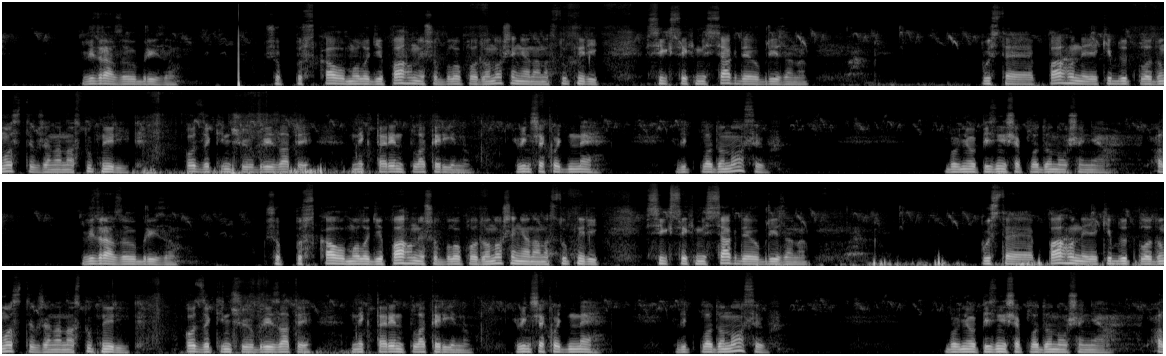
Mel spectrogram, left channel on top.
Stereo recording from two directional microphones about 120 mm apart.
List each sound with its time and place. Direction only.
0.8 s speech: 30° right (ahead or behind)
2.6 s speech: 40° right (ahead or behind); by 3.5 s 25° right (ahead or behind)
3.5 s speech: 40° right (ahead or behind)
9.8 s speech: 50° right (ahead or behind); by 13.1 s 25° right (ahead or behind)
13.4 s speech: 40° right (ahead or behind)
21.1 s speech: 25° right (ahead or behind)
